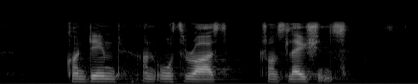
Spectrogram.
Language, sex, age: English, male, 24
